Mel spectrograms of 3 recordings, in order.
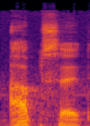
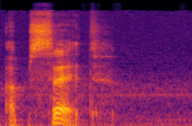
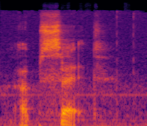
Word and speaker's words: upset: It's not upset, it's upset. The stress is on the first syllable, upset.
